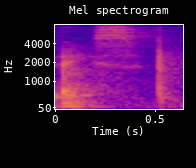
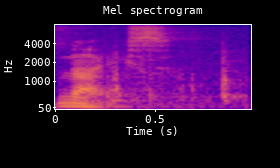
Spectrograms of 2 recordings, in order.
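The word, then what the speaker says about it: gneiss: GN you say say nice even though you might be tempted to pronounce the G you don't pronounce the G so it's just nice and the our particular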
